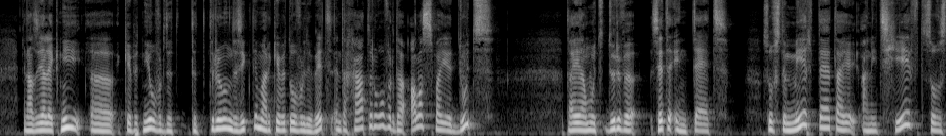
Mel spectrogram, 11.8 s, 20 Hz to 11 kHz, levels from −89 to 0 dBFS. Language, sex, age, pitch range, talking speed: English, female, 30-49, 155-210 Hz, 235 wpm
